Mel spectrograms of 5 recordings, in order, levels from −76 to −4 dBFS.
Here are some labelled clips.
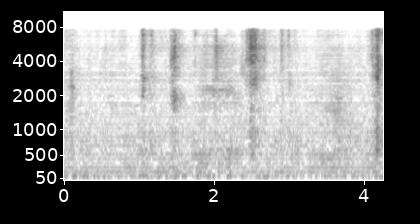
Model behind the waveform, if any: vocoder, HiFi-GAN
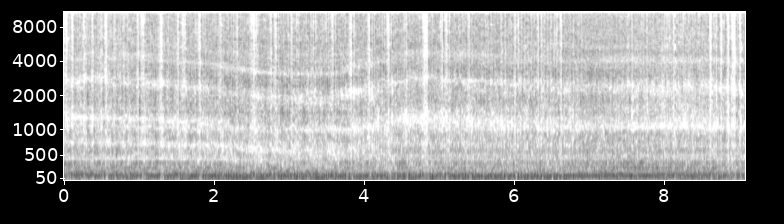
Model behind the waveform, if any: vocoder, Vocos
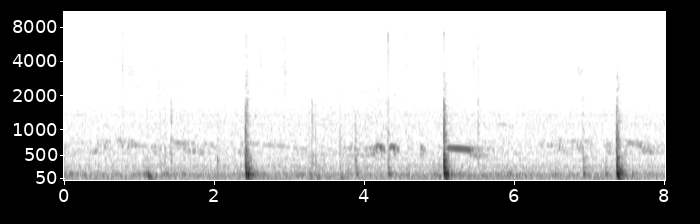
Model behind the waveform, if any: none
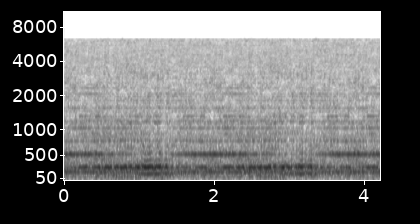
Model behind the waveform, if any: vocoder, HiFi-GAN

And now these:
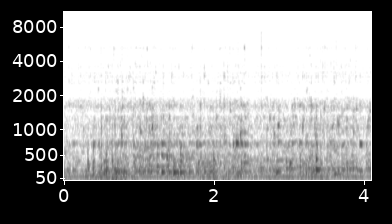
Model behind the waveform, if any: none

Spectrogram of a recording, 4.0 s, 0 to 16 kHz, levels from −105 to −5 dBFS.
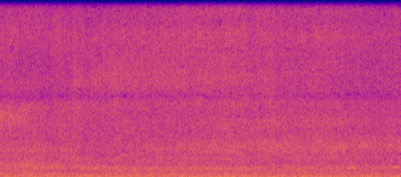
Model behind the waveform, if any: none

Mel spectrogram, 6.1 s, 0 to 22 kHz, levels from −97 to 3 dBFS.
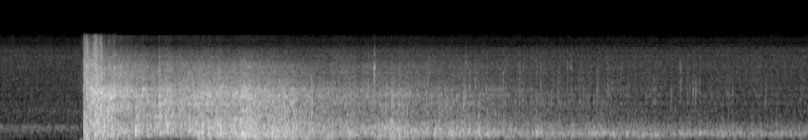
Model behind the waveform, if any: autoencoder, DAC-VAE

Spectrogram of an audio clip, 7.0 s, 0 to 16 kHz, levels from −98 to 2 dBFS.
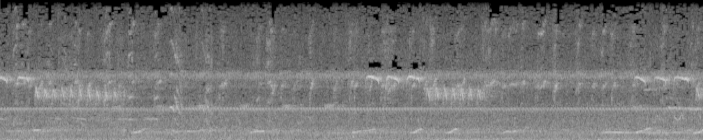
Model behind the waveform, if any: none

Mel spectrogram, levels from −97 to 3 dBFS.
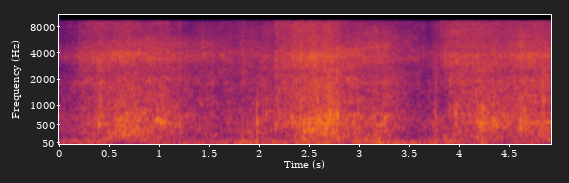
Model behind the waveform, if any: codec, SNAC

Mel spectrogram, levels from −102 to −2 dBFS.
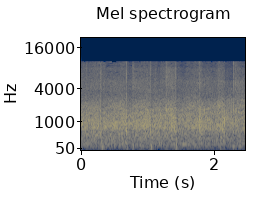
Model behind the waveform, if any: autoencoder, DAC-VAE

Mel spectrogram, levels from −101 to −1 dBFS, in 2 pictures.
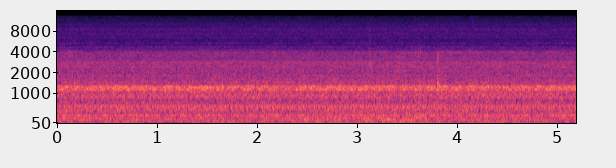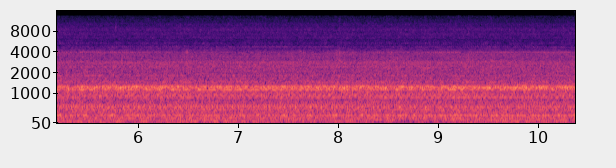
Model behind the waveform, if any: none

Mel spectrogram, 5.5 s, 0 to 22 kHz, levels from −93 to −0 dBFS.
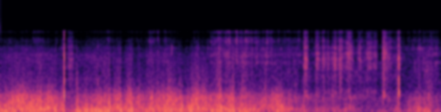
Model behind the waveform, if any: vocoder, BigVGAN v2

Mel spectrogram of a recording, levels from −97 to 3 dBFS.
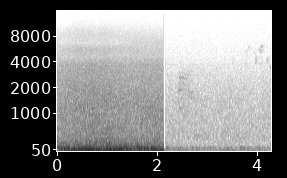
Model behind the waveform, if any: vocoder, BigVGAN v2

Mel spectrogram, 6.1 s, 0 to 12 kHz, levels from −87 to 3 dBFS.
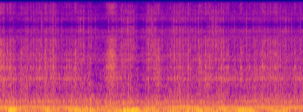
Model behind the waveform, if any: none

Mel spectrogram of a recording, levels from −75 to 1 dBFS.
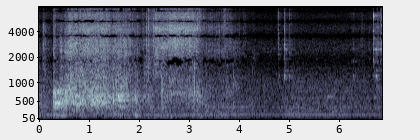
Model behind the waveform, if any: none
